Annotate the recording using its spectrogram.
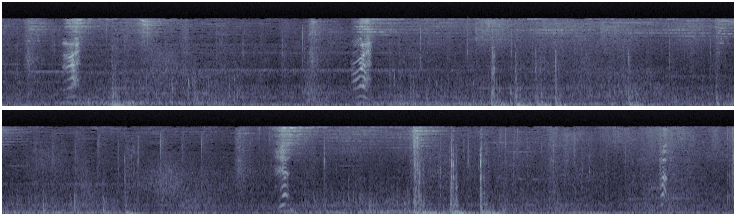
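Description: A sword swishes and strikes with bright magical whooshes.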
